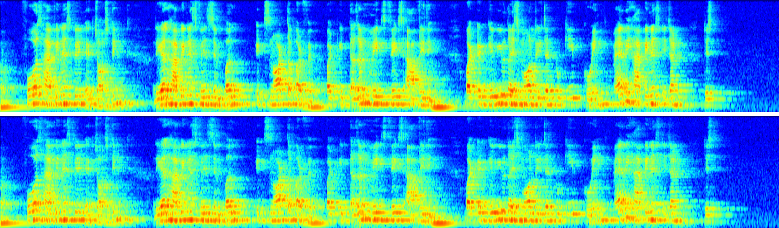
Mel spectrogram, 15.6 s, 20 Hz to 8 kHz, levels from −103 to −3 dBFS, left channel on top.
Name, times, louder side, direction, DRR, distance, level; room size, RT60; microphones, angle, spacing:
voice 1, 0.0-13.7 14.1-14.3, left 1 dB, 25° left, 0.9 m, -28 dB
14.5 x 6.0 x 5.0 m
head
